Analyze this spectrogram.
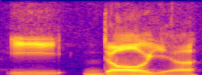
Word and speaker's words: Idalia: anything and everything that has to do with idalia and yes that's how you say that E Dahlia that's e e is the pronunciation guide so e doll yeah uh for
